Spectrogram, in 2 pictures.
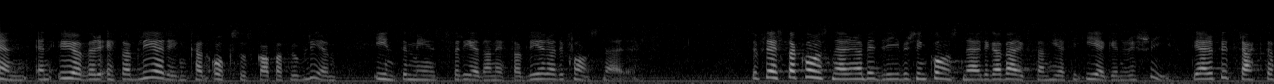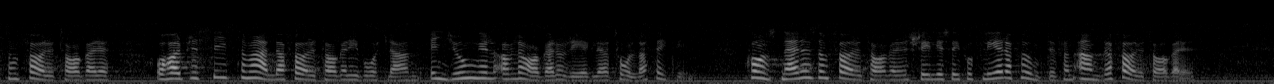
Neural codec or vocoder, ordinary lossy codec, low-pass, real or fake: none; none; 7.2 kHz; real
